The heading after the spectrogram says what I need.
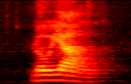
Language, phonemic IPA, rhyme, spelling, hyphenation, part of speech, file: Dutch, /loːˈjaːl/, -aːl, loyaal, lo‧yaal, adjective, Nl-loyaal.ogg
- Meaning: loyal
